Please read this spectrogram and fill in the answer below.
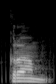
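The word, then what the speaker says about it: crumb: बच्चा मैं ना थंब थंब मतलब होता अंगूठा क्रम सी यू सी आर यू एम बी क्रम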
